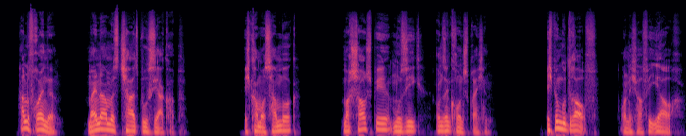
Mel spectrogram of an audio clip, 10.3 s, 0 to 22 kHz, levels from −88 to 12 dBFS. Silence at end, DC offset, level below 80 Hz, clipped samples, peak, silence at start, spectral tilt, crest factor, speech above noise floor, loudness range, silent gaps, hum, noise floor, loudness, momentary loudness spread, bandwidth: 0.1 s; under 0.1%; -42 dBFS; under 0.1%; -8 dBFS; 0.3 s; -5.5 dB/octave; 14 dB; 67 dB; 3 LU; none; none; -87 dBFS; -21 LUFS; 13 LU; 17 kHz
